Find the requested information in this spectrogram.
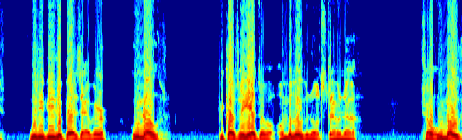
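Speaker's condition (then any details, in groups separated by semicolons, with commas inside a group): Multiple sclerosis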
